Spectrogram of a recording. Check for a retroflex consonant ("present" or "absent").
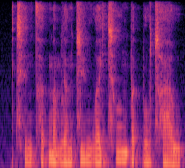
absent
